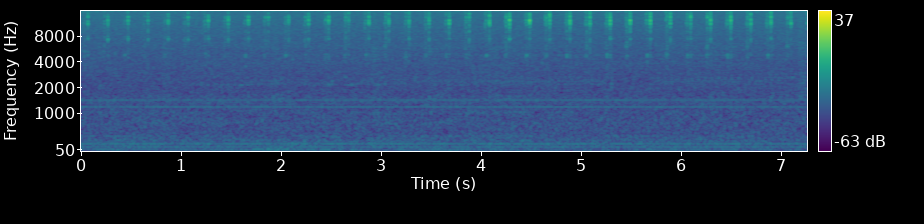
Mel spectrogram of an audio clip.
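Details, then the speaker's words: Late-1960s/early-1970s Chateau Sport chronograph with EB 8420 movement, opened, crystal professionally replaced: crisp, even ticking at about five beats per second. Normal watch ticking. "I'll be quiet for a moment and you actually hear the ticking it makes a great ticking"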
